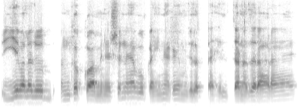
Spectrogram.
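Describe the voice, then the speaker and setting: Fairly quick and flat, his lowish voice dark in tone, a young adult man hosts conversational cricket commentary over video call. He hesitates and searches for words in a small indoor room, with dull lo-fi audio.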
